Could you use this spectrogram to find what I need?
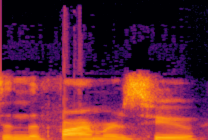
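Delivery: ordinary talk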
